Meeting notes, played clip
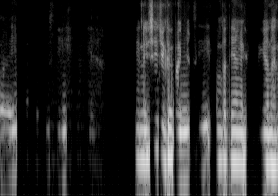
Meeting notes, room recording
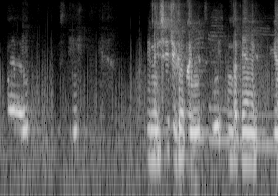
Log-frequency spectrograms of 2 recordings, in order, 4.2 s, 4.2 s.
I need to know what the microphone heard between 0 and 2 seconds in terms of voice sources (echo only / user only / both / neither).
echo only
